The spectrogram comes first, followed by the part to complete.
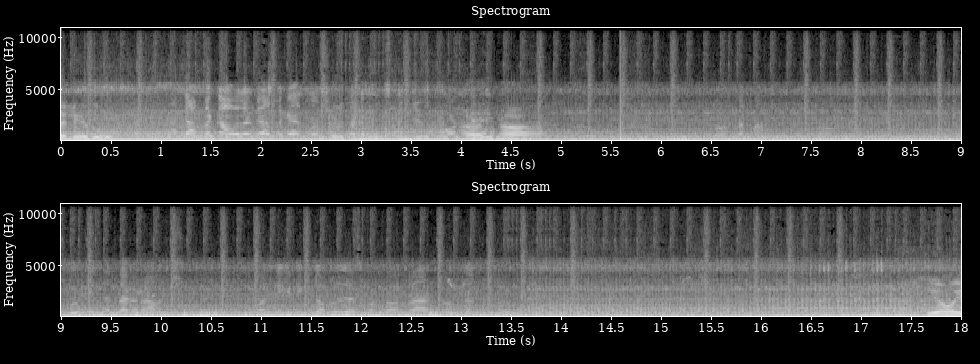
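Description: Safari jeep engine running as the open-sided vehicle drives along, heard from inside with wind buffeting the microphone as a loud, steady low rumble.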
